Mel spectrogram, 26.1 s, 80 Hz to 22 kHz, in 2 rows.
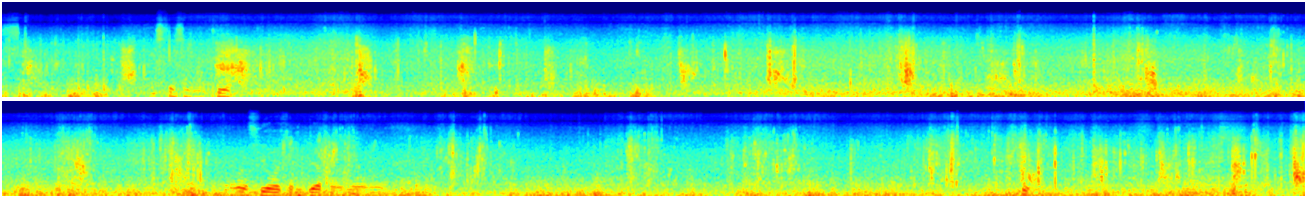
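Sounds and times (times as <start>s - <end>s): boots splashing through meltwater: 0.0s - 18.2s, 19.2s - 26.0s
wind on microphone: 0.0s - 26.0s.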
